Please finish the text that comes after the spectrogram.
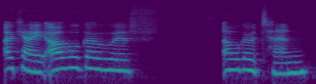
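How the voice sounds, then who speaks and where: A woman's voice: fairly high pitch, a little slow, sharp tone. A woman playing along in a trivia quiz over a voice call, reasoning aloud and joking. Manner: reasons aloud, playful jokes. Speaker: quiz contestant. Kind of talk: casual streamed quiz chat.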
